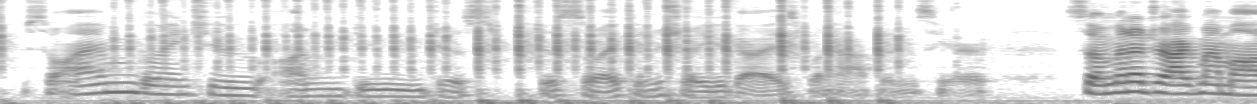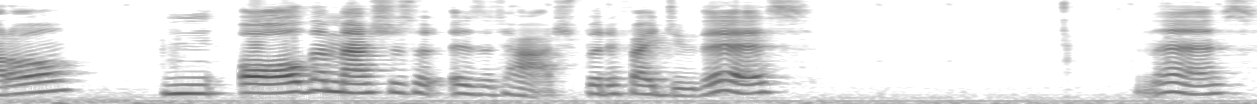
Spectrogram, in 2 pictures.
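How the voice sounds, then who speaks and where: The speech goes at a fairly slow pace with long, frequent pauses, big swings in loudness and ordinary pitch variation. Noticeable background noise runs underneath. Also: woman, fairly high pitch for a woman. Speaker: 3D modeling tutorial creator. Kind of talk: tutorial.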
